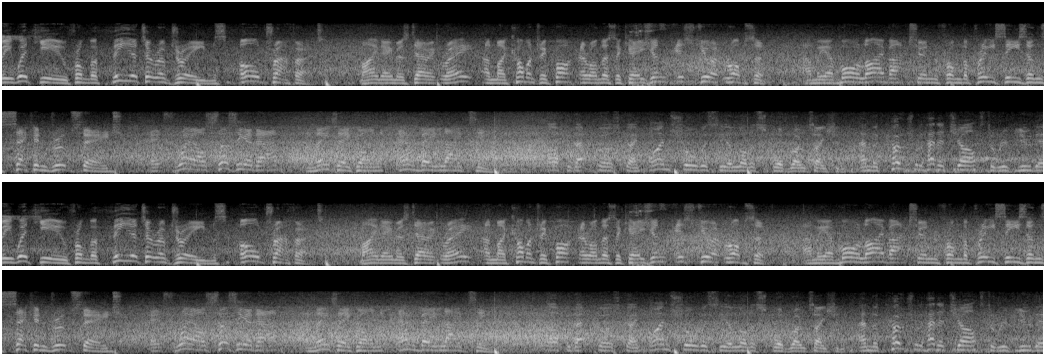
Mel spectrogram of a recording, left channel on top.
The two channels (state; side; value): normal; both; correlation 0.74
